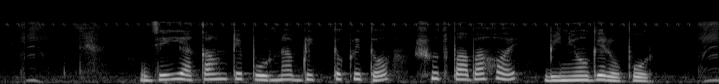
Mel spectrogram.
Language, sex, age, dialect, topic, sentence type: Bengali, female, 25-30, Western, banking, statement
